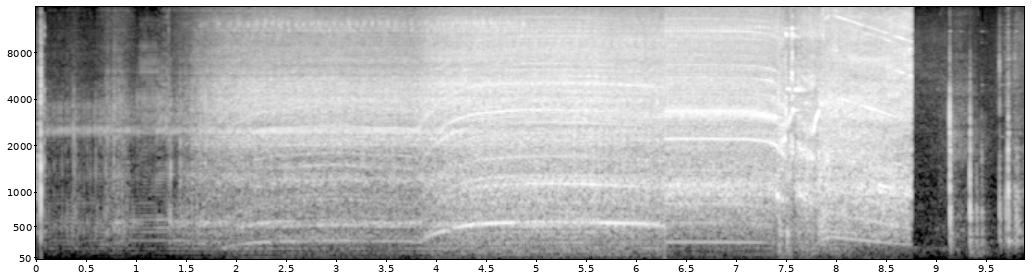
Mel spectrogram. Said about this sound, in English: I'll drill that.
